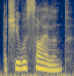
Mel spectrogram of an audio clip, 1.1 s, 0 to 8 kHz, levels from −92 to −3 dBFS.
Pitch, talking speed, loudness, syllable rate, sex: 190 Hz, 215 wpm, -13 LUFS, 5.3 syllables/s, female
